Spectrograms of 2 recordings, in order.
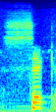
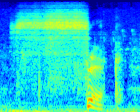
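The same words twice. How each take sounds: First: Said in the usual way. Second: "sick" drawn out slowly, squeezed; squealed sick. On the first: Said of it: "instead of going sick". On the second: Shown as a demonstration. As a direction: stretch "sick" under hard pressure. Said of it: "I'm really loading it up hard".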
